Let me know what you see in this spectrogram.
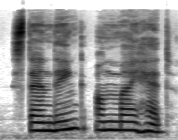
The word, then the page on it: standing on my head: slow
